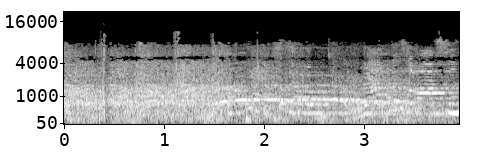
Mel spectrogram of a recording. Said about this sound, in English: One more thing that kind of went under the radar. And it's really because it happened during a commercial break. Listen to what the crowd started chanting. And then the crowd gets scolded by an NBC producer.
